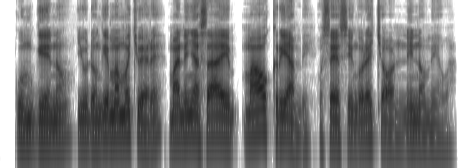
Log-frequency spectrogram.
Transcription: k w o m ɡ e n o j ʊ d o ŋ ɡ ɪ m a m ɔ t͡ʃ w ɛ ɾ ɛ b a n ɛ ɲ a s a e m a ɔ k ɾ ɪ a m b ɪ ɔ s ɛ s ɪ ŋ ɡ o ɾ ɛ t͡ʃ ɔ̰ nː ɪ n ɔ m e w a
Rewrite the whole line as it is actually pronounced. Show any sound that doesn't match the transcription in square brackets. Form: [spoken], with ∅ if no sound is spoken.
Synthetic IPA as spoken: k w o m ɡ e n o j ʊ d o ŋ ɡ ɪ m a m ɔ t͡ʃ w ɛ ɾ ɛ [m] a n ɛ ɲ a s a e m a ɔ k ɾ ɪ a m b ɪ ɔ s ɛ s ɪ ŋ ɡ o ɾ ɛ t͡ʃ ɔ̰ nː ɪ n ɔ m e w a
